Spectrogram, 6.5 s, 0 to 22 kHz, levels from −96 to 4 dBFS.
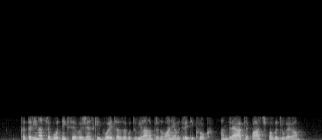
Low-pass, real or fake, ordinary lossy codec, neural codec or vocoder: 3.6 kHz; real; Opus, 32 kbps; none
